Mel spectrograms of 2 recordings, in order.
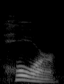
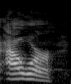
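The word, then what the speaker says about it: hour: Whore. I was like, it's not whore. It's our. The H is silent.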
